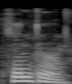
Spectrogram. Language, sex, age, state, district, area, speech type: Bodo, male, 45-60, Assam, Udalguri, rural, spontaneous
